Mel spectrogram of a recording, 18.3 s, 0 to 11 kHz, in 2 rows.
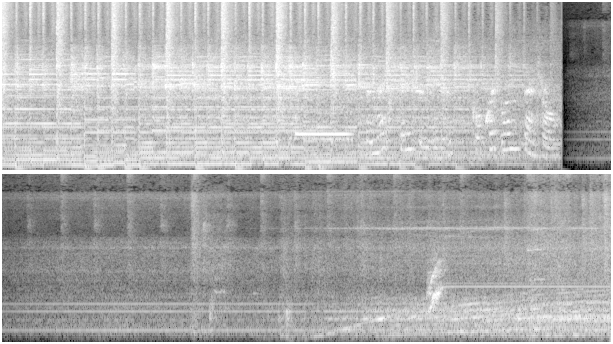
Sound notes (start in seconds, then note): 0.0 intro Music; 4.4 next Station Chime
